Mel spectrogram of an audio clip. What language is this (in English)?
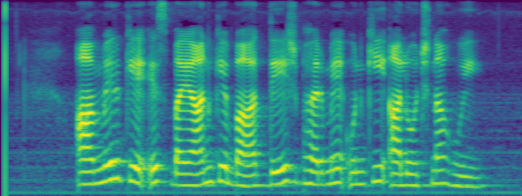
Hindi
